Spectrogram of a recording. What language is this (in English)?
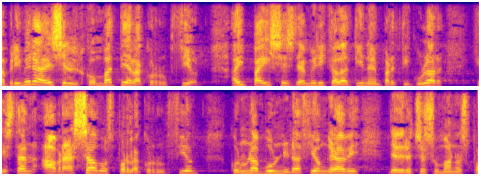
Spanish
